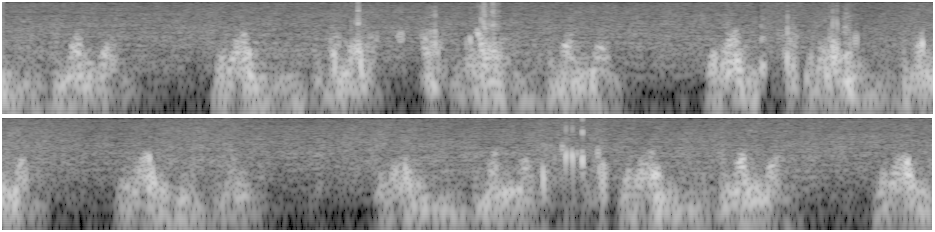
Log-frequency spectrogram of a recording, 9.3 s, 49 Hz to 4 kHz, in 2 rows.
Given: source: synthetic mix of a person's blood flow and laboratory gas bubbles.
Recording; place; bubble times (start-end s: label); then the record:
Doppler ultrasound of blood flow; precordium
1.62-1.89 s: bubbles
1.97-2.01 s: bubbles
2.08-2.22 s: bubbles
2.32-2.54 s: bubbles
3.60-3.66 s: bubbles
3.77-3.83 s: bubbles
3.89-3.99 s: bubbles
4.08-4.31 s: bubbles
7.33-7.69 s: bubbles
From the record:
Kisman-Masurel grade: 223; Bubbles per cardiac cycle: several, 3 to 8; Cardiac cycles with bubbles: 10 to 50%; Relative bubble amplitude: loud (0.450 to 0.775); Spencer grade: 2 (many but less than half of the cardiac periods contain bubble signals, singularly or in groups); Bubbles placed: anywhere in the cardiac cycle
